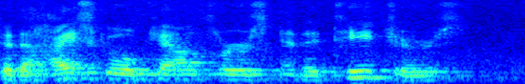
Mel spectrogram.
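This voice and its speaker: A man talks with a fairly high voice, and the room around him echoes audibly. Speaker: school board member. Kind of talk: board meeting discussion. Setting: boardroom meeting, also streamed online. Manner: loud; halting, with many repeated words.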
